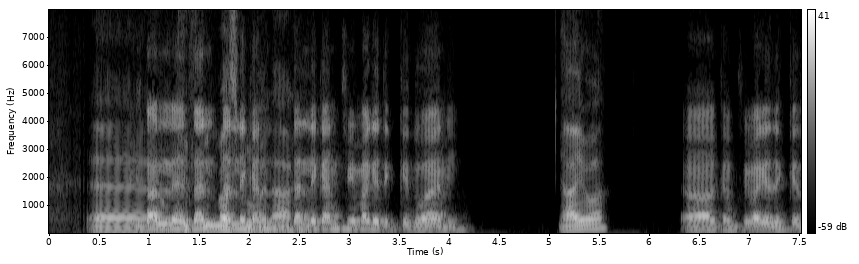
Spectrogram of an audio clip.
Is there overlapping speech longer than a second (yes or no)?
yes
